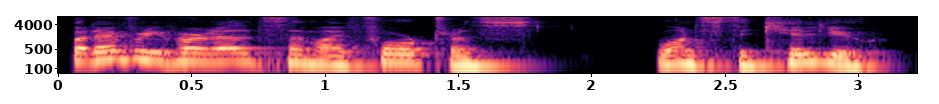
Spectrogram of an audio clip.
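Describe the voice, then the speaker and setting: A man voicing a stern middle-aged master of a fortress, who speaks slowly and gravely. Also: on the high side, a little mellow, natural voice. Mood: stern warning.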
